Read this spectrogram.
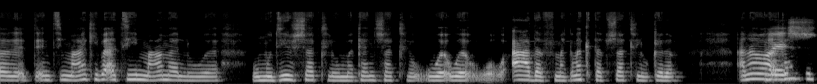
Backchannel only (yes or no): yes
